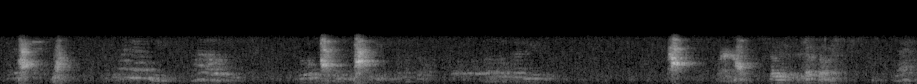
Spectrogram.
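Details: French bulldog puppies playing together indoors, giving short, sharp yips and barks in irregular bursts, with softer grumbling sounds and quiet gaps between them.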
